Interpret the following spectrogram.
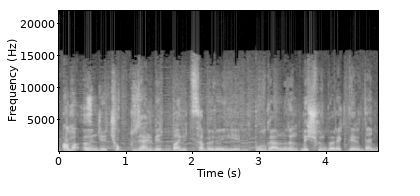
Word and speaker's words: banitsa: Dedim abi gelmişken baniçka diye, banitsa diyorlar. Burada ama halk dilinde baniçka diye söylüyorlar. Yanlış telaffuz etmediyse abi.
